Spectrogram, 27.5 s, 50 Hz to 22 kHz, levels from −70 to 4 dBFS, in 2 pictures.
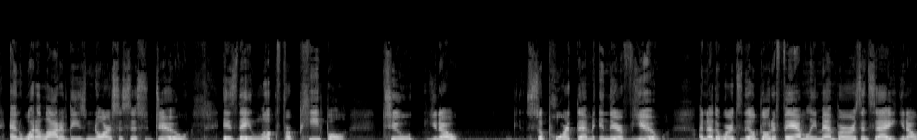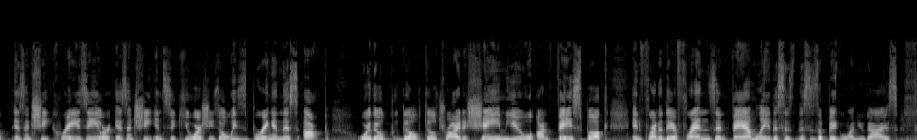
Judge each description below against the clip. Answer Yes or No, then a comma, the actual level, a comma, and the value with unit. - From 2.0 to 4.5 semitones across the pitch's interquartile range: Yes, average, 3.6 semitones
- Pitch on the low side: No, high, 230 Hz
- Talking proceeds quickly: No, average, 155 wpm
